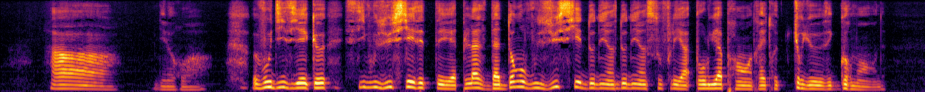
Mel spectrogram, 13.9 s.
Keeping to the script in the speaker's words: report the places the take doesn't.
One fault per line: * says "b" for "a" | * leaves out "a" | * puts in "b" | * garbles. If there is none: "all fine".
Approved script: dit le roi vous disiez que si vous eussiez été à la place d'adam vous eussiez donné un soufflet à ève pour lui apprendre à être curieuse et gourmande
* leaves out "la"
* puts in "donné un"
* leaves out "ève"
